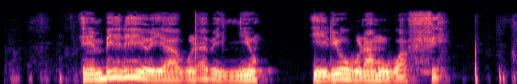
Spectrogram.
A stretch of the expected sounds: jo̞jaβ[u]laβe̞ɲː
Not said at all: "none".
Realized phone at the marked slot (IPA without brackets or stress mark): u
